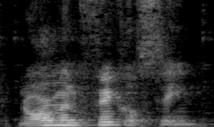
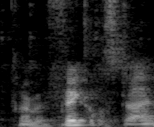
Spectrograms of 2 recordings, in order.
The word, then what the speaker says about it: Norman Finkelstein: Well, you know, Normal Finkelestein, thank God for Normal Norman Finkelestein, Norman Finkelstein, depending on the way you want to pronounce it.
